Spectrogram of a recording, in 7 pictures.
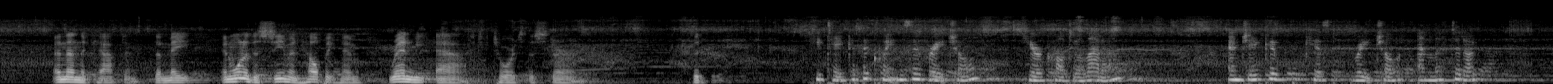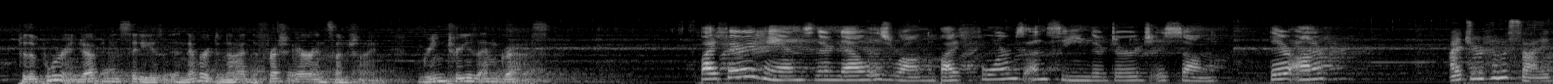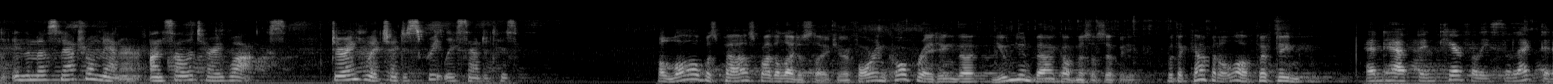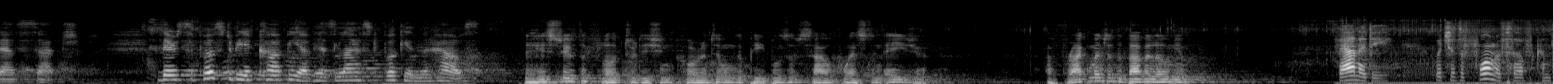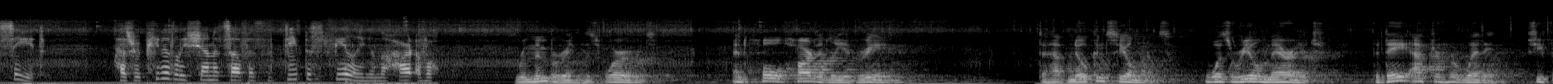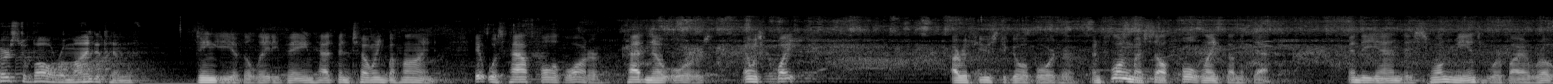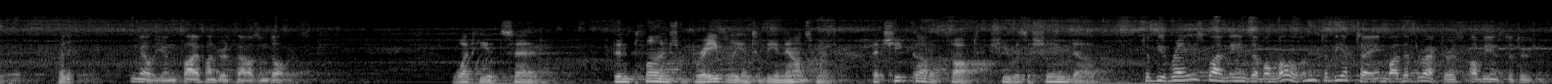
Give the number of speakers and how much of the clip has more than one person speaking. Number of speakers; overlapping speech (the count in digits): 10, no overlap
